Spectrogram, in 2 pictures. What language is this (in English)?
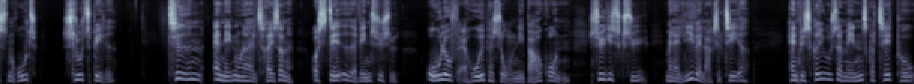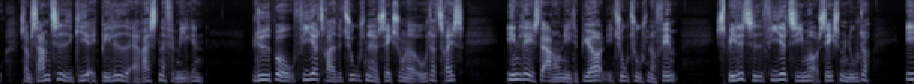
Danish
